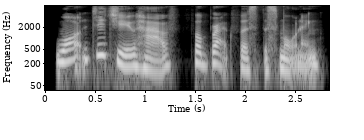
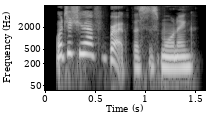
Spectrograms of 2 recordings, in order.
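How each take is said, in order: First: The question is said slowly and deliberately. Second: The question is said at normal speed.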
